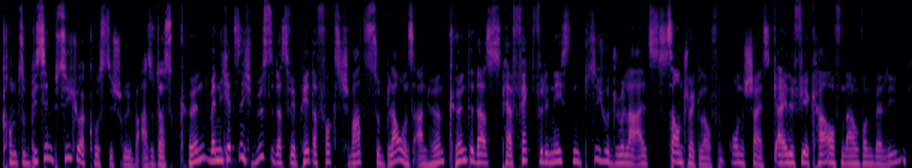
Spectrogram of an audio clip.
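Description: A man's voice: fairly high pitch, moderate pace, hardly any pauses, no room sound, clean studio sound. Slangy young man reacting to music. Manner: slangy, excited, breaks off mid-sentence. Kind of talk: casual reaction commentary.

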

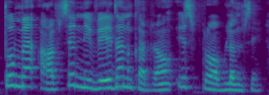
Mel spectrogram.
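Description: This tutor, a young adult woman, explains a lesson informally step by step, regularly using tag phrases to make sure the listener understands. Her voice is on the high side, animated and a bit bright, at normal speed.

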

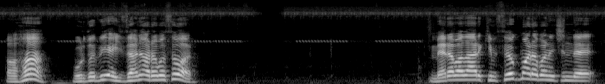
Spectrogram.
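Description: A man voicing an excitable, jokey male cartoon cat who comments on a game and talks to his viewers. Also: high voice, moderate pace. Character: chatty male cartoon cat gamer, jumpy. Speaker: gameplay commentator. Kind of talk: let's-play commentary.

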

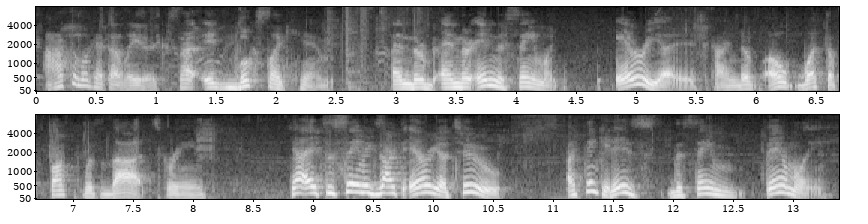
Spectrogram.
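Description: A man's voice: on the high side, normal speed, slightly rough, highs cut off. A young man hosting casual gameplay commentary, joking and swearing a lot. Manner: profane, joking, excitable. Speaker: gaming channel host.

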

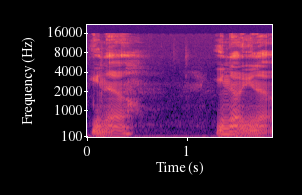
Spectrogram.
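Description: A woman giving live gameplay commentary as a gaming channel host, excitable and trash-talking, humming to herself while she plays. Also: measured pace, a little hiss or hum.

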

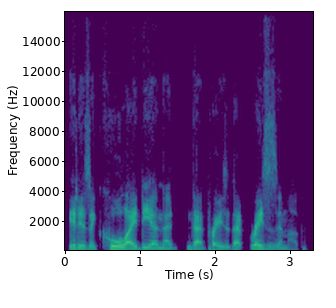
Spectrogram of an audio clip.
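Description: A man's voice: mid-range voice, steady tone, normal speed, fairly bright tone, no echo, studio quality. A man co-hosting a casual live stream, joking and laughing often. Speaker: co-host, toy customizer. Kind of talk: casual chat.

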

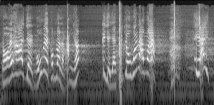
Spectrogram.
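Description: A man playing a furious, nagging wife in a stage comedy sketch, voice pushed very high. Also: big pitch swings, very fast, highs cut off, over music. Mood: scolding. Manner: screeching and scolding. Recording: stage with crowd and noise.

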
